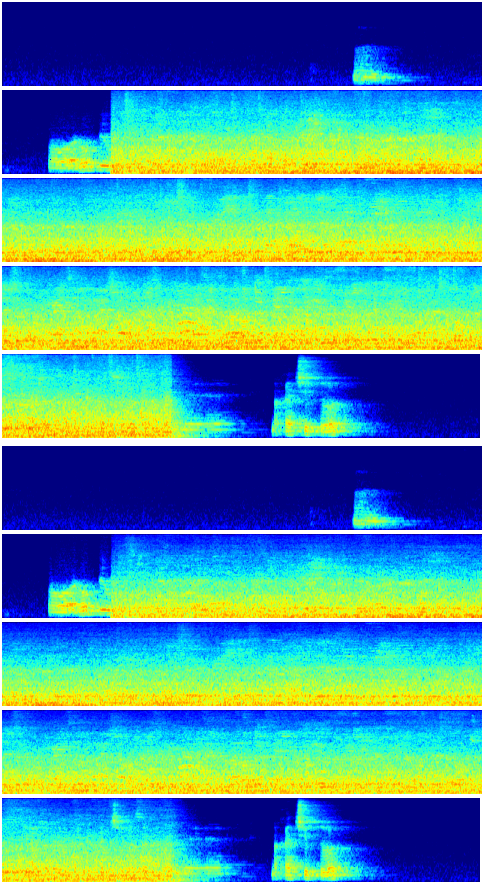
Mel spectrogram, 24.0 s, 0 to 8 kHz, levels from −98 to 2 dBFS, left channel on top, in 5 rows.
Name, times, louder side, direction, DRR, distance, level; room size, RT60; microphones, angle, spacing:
voice 1, 5.3-8.1 8.4-9.3 10.3-11.0 15.7-21.4 21.9-22.5, right 1 dB, 30° right, 2 dB, 0.7 m, -35 dB
Subway metro underground, 5.9-20.9, left 3 dB, 60° left, 0.5 m, -23 dB
6.9 x 5.6 x 3.2 m, 0.65 s
head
